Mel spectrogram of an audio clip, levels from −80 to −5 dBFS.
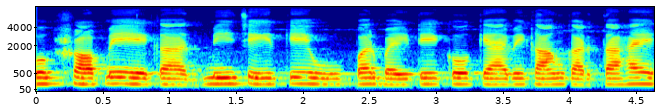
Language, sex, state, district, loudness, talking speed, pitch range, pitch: Hindi, female, Chhattisgarh, Raipur, -19 LUFS, 180 wpm, 165-175 Hz, 170 Hz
